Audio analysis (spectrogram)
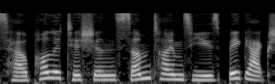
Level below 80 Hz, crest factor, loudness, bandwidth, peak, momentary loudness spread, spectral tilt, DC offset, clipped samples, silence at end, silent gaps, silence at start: -54 dBFS; 16 dB; -20 LUFS; 12 kHz; -4 dBFS; 4 LU; -4 dB/octave; under 0.1%; under 0.1%; 0 s; none; 0 s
